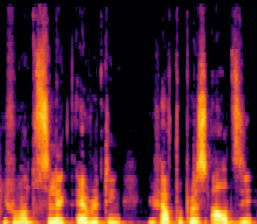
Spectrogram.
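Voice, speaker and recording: A 3D modeling course instructor, a Bulgarian-accented man speaking English as a second language, talks fast in a mid-range, darkish voice. His software tutorial walkthrough is chatty and digressive, and he often corrects himself.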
